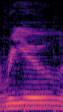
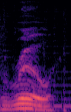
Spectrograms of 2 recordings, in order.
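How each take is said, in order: First: The name sounds like 'rye-you'. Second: The name sounds like 'roo'. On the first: The speaker calls it wrong. "I still didn't get it right" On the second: The speaker calls it right. "I think it's like Rue"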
